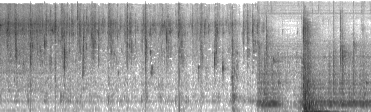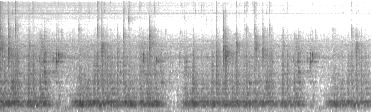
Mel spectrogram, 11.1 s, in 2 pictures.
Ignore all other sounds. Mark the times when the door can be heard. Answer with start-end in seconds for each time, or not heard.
4.5-5.2.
